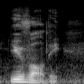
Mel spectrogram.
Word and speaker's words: Uvalde: Uvalde.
